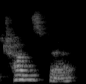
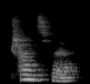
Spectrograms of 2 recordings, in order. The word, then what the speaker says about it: transfer: So 'transfer' is a two-syllabled word. When we say 'he was a last-minute transfer', this is the noun. The emphasis on to the first syllable, whereas if I say: 'he had to transfer to another club', here I emphasise the second syllable, because it is a verb.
